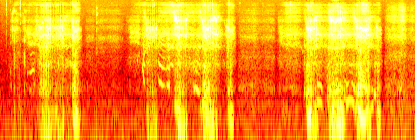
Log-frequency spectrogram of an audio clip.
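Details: Queenie, a big pig, sleeping; low rumbling snorts and grunting breaths in short irregular bursts, several loud pulses clustered around two and four seconds.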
